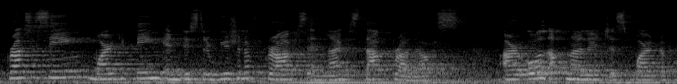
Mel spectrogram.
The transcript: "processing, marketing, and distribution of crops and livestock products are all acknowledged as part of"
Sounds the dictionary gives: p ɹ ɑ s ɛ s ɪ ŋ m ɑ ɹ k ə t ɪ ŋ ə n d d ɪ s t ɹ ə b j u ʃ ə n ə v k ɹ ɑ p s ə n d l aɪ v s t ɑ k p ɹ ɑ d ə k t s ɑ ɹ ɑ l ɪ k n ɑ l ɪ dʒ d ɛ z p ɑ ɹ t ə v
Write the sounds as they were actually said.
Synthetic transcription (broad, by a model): p ɹ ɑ s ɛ s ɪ ŋ m ɑ ɹ k ə t ɪ ŋ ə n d d ɪ s t ɹ ə b j u ʃ ə n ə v k ɹ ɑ b s ə n d l aɪ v s t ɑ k p ɹ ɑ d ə k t s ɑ ɹ ɑ l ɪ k n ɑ l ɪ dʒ ɛ s p ɑ ɹ t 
